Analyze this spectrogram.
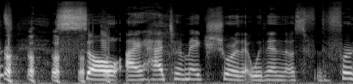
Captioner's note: laughs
